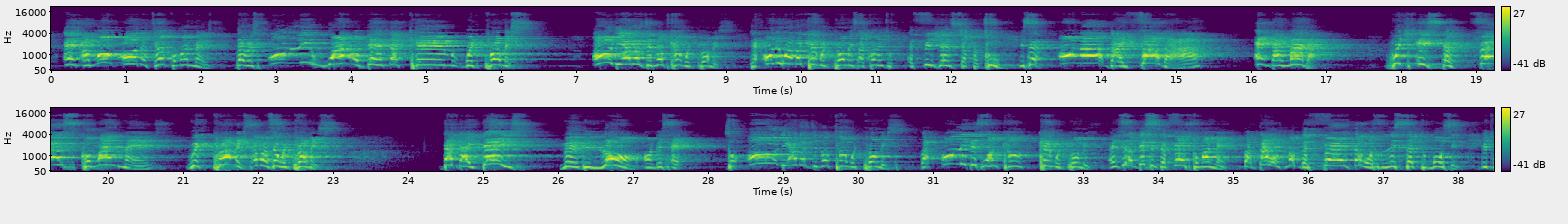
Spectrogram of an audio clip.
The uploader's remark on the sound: speaks during a men's breakout session at the 2023 Building the Bridge Conference in Houston, Tx.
